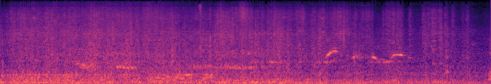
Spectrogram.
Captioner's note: brakes screeching, whistling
